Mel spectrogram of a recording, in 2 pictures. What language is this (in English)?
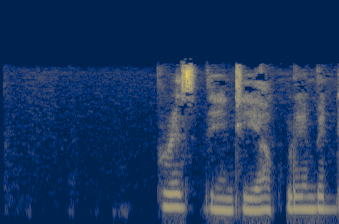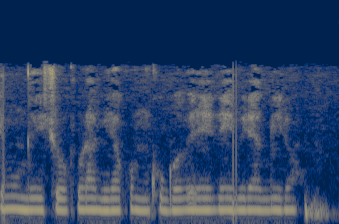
Ganda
